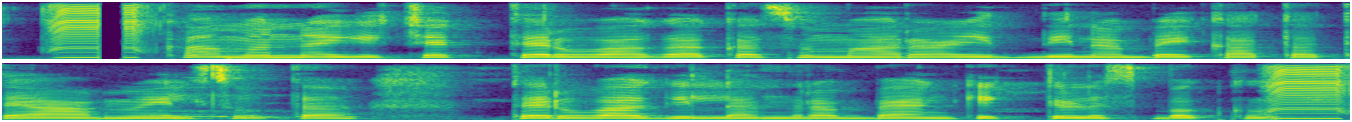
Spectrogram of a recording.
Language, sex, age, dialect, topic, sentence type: Kannada, female, 25-30, Central, banking, statement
